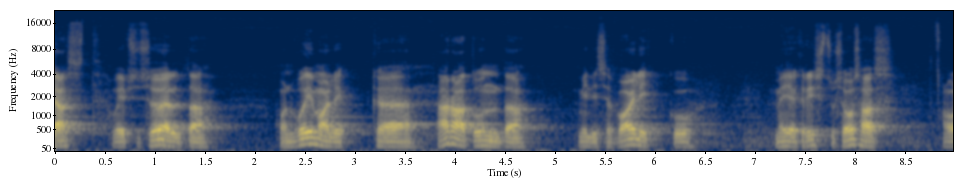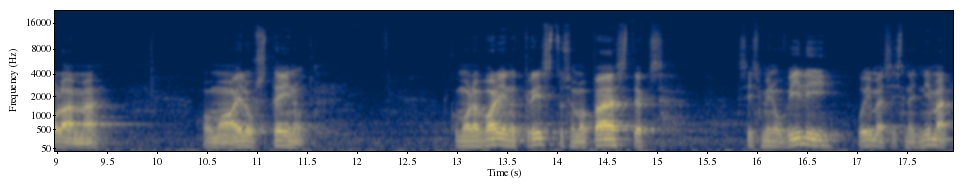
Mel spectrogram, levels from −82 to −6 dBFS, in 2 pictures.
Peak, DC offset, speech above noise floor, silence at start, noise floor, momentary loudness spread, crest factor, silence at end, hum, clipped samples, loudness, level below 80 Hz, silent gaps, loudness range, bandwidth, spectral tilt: -4 dBFS; under 0.1%; 30 dB; 0 s; -57 dBFS; 17 LU; 24 dB; 0 s; none; under 0.1%; -27 LUFS; -66 dBFS; none; 5 LU; 19 kHz; -5 dB/octave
